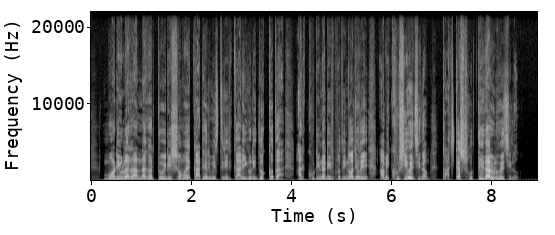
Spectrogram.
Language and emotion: Bengali, happy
